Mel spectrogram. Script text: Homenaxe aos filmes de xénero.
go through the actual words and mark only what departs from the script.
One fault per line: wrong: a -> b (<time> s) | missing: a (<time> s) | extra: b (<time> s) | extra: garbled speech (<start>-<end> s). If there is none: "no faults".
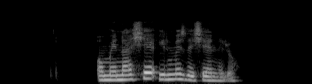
missing: aos (1.5 s)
